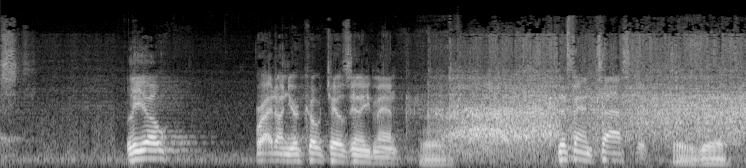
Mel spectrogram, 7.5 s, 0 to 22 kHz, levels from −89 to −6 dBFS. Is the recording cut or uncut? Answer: cut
